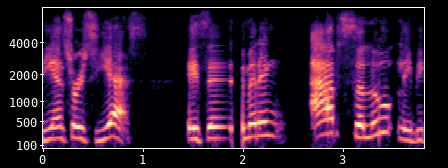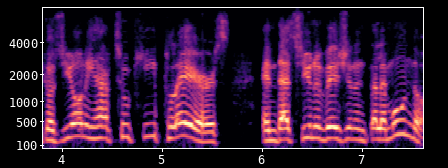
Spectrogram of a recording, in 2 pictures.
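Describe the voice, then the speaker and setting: Against a quiet background, a man with a slight Spanish accent speaks at a high pitch and moderate pace with ordinary pitch variation, the sound dry and close with no echo. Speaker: TV broadcaster. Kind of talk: interview.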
